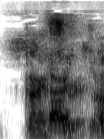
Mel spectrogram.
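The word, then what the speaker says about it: Skartaris: So Sakaris, I think is the name of the world that he was in. – Scarterus. – Okay, good. Yeah, I'll go with pronunciation more over mine.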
